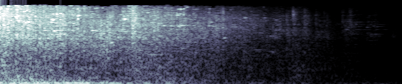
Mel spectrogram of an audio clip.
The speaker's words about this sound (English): That is not my schematics, he whispers, and then an explosion rips through the bar.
